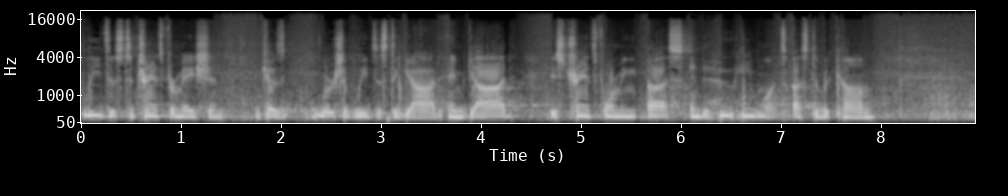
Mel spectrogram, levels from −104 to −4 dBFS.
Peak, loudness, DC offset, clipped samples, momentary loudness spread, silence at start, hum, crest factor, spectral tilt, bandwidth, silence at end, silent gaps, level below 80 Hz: -14 dBFS; -29 LUFS; under 0.1%; under 0.1%; 10 LU; 0 s; none; 16 dB; -4 dB/octave; 17 kHz; 0 s; none; -80 dBFS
